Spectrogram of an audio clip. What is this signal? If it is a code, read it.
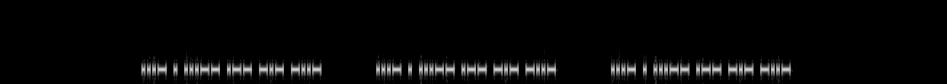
Morse code, heard as a keyed tone, about 46 wpm, 700 Hz. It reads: VE3WKX VE3WKX VE3WKX
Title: DXCC-100 Call Signs - 6 Characters - Repeated 3x - 45wpm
